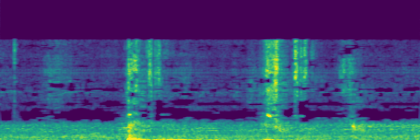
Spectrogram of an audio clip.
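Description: Bare feet thump on a mat as martial artists step and kick.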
